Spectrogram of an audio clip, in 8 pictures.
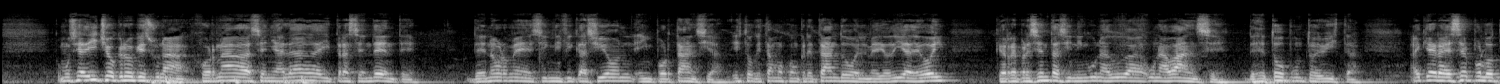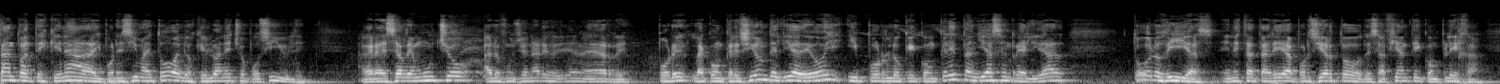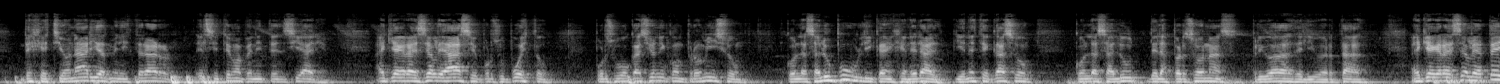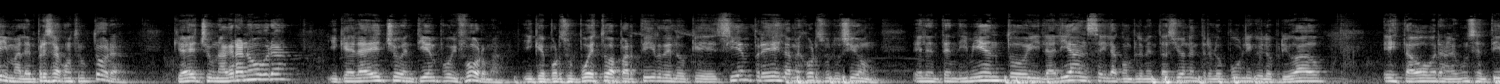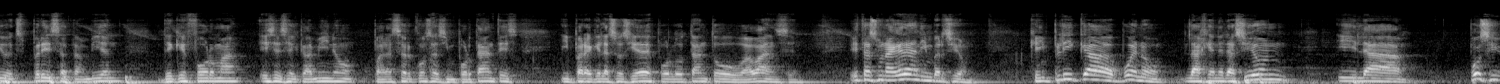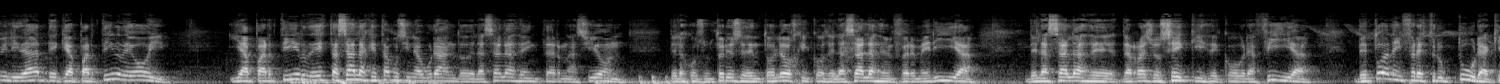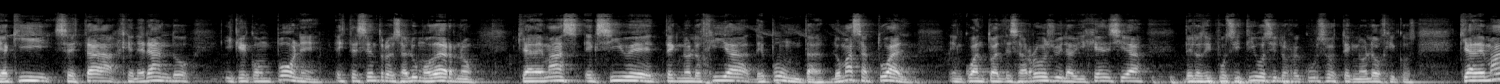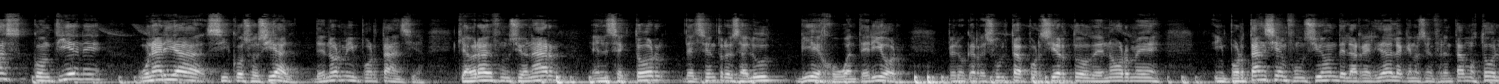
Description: Palabras del subsecretario del Interior, Pablo Abdala | Presidencia Uruguay
Palabras del subsecretario del Interior, Pablo Abdala 22/11/2024 Compartir Facebook X Copiar enlace WhatsApp LinkedIn El subsecretario del Interior, Pablo Abdala, se expresó, durante el acto de inauguración del centro de salud Unidad No. 4, de Santiago Vázquez, en Montevideo.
